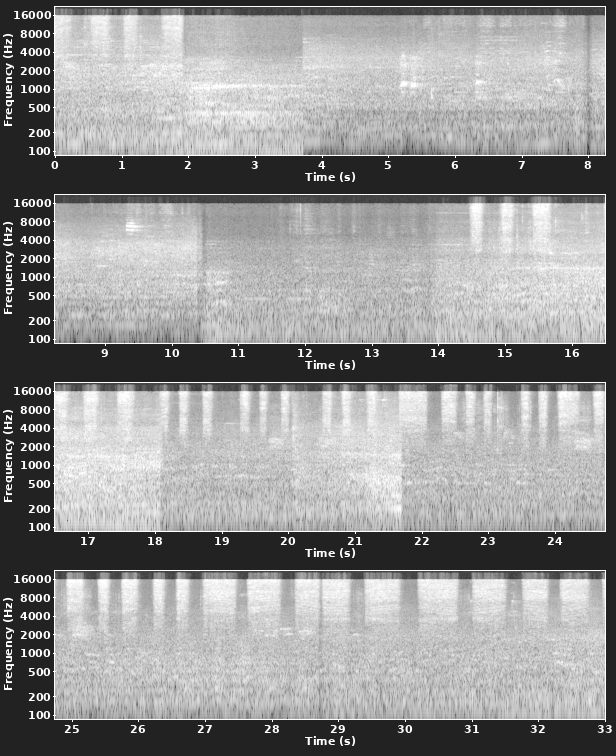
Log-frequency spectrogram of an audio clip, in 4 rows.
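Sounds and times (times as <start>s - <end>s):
spray paint hissing: 0.0s - 2.0s, 14.5s - 15.7s, 16.4s - 33.0s.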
